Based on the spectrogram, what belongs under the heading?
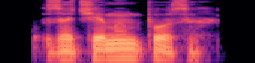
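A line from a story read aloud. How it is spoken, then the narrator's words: Plain question. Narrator (Russian): спросил Льё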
